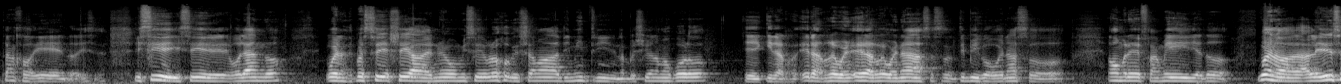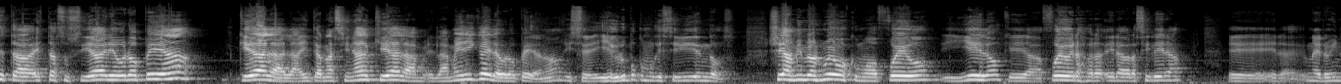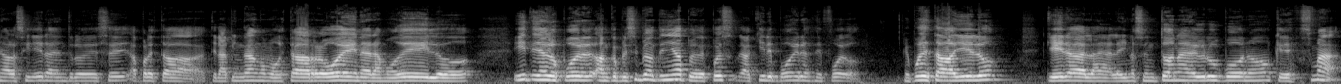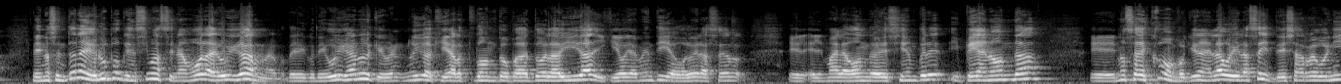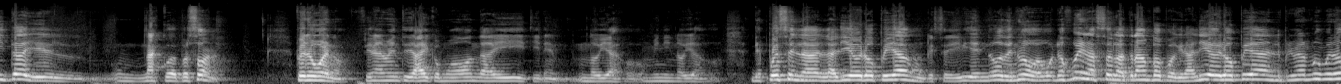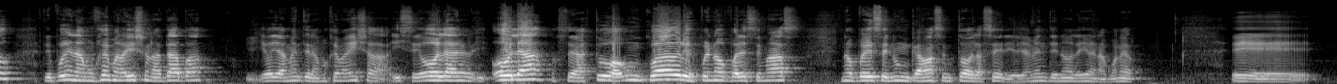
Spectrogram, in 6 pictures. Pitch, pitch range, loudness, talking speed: 175 Hz, 160-205 Hz, -12 LUFS, 205 wpm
